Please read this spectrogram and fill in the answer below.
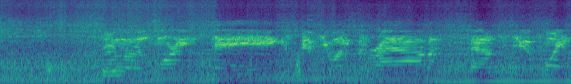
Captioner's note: boat engine roaring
